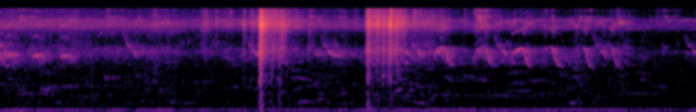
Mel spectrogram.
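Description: Dry palm fronds rustling and crackling in two sharp bursts, about three seconds in and again a second and a half later, as they are handled. Birds call throughout in short repeated downward chirps, quickening near the end.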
